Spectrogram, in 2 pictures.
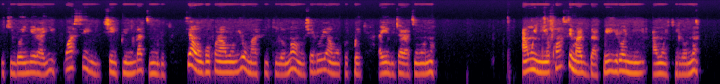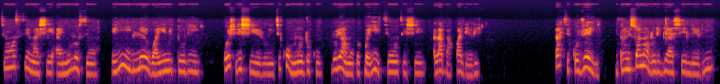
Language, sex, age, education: Yoruba, female, 15-29, tertiary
